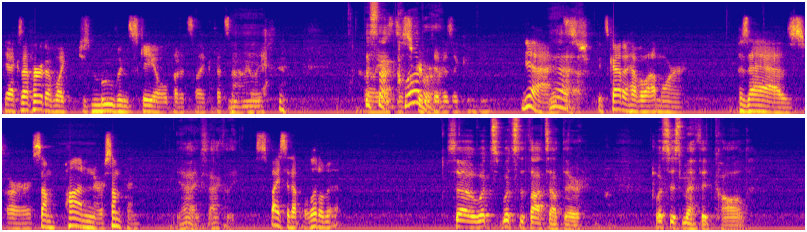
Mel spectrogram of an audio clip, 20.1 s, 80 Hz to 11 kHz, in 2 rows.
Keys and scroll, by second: 2.3 m, 7.0 s, 9.1 z, 9.9 s, 11.9-13.5 typing, 16.0 x, 16.3 v, 16.7 space, 18.2 s.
